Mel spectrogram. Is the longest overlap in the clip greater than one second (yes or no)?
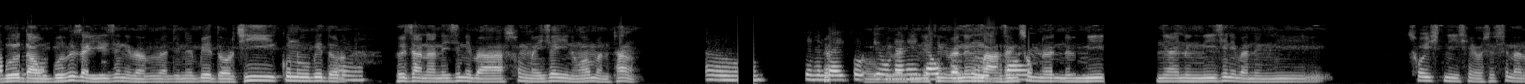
yes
